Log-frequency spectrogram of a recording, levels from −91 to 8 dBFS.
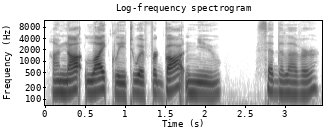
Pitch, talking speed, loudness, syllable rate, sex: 150 Hz, 175 wpm, -19 LUFS, 5.3 syllables/s, female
